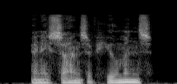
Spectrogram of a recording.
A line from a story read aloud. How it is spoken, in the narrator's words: Kaladin whispered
